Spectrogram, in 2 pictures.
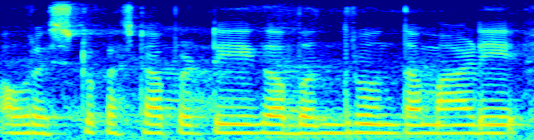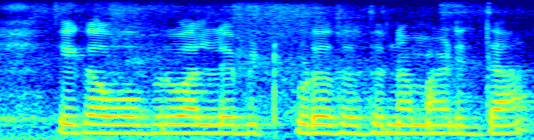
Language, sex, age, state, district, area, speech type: Kannada, female, 30-45, Karnataka, Mandya, urban, spontaneous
